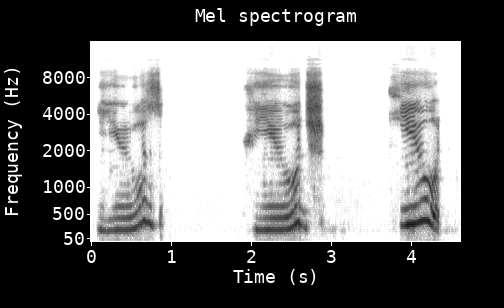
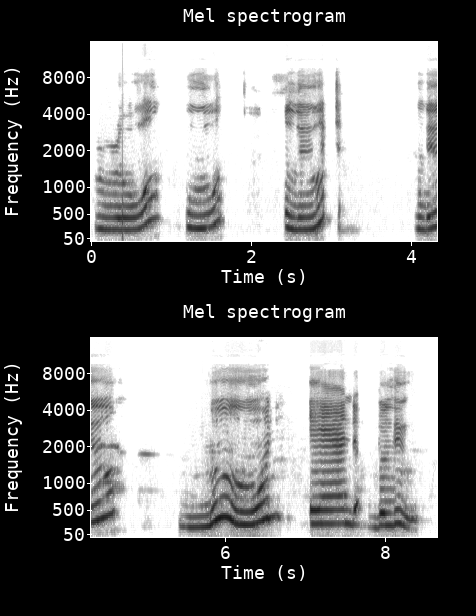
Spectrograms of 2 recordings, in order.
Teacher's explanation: the long vowel u has two sounds one with you and one with ooh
